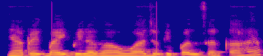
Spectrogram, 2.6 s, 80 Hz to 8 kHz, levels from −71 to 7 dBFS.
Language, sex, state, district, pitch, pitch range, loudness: Hindi, female, Bihar, Muzaffarpur, 225 Hz, 220-230 Hz, -15 LUFS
